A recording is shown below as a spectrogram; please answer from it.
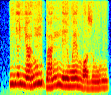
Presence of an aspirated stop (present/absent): absent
